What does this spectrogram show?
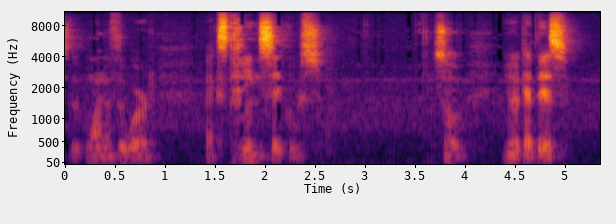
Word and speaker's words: extrinsecus: You don't want to do et extrinsecus. You don't want to do et extrinsecus, because then you're putting the accent on the secus, but it's extrinsecus.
